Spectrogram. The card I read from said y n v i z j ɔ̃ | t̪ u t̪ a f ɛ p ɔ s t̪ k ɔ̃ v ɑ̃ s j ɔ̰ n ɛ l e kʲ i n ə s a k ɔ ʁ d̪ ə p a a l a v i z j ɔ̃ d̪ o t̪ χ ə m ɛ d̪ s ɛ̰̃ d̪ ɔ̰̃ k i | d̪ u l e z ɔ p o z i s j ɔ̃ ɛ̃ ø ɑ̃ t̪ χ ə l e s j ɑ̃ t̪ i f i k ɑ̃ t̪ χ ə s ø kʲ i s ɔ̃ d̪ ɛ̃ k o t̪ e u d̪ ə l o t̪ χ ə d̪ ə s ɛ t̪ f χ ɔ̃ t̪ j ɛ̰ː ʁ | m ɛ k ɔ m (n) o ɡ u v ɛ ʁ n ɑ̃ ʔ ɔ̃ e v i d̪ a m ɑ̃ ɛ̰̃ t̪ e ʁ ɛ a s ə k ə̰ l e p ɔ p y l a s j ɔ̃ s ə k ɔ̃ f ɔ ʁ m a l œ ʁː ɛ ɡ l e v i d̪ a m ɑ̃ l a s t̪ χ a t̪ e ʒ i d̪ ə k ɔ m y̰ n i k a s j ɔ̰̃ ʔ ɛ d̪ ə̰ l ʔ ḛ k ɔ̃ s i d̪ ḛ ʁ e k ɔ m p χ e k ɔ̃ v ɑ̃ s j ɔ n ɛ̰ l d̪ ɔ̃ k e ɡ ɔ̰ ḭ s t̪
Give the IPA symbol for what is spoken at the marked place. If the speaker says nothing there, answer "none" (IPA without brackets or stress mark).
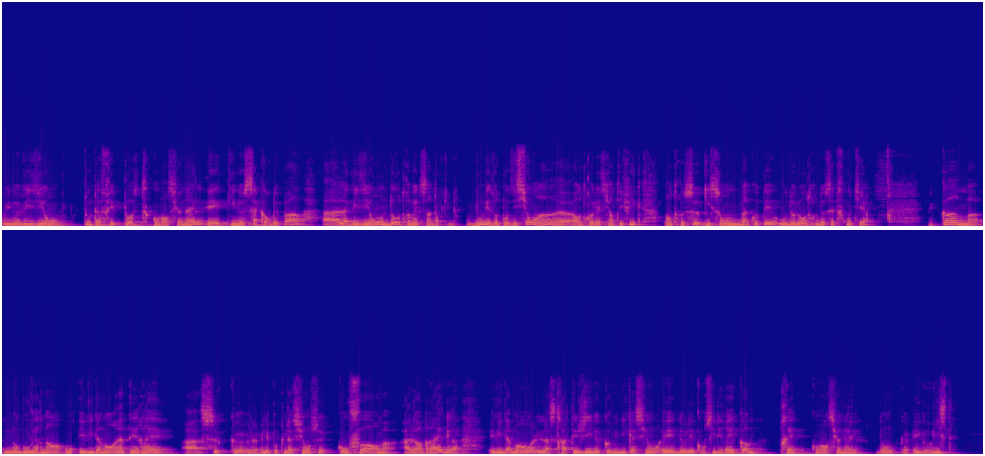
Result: n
